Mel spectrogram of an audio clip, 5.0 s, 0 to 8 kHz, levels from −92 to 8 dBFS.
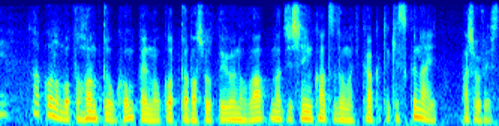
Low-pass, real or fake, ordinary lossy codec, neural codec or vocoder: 7.2 kHz; fake; Opus, 32 kbps; codec, 16 kHz in and 24 kHz out, 0.6 kbps, FocalCodec, streaming, 2048 codes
